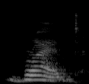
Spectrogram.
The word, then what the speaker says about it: bribed: The root word is bribe. So the last sound that you see in bribe is b, b, b. The last sound that you hear when you pronounce bribe is b, b. So you're not considering the e in front of b. Is the sound that we are considering. So the last sound b is a voiced consonant.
